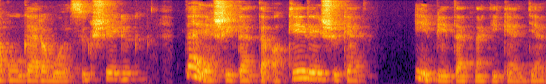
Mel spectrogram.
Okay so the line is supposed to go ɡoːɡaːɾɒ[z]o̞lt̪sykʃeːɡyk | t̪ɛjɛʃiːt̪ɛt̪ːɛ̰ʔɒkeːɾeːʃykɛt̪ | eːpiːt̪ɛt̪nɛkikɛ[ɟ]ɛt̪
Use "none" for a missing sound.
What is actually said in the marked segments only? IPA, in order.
v, ɟː

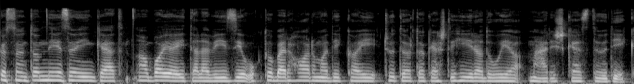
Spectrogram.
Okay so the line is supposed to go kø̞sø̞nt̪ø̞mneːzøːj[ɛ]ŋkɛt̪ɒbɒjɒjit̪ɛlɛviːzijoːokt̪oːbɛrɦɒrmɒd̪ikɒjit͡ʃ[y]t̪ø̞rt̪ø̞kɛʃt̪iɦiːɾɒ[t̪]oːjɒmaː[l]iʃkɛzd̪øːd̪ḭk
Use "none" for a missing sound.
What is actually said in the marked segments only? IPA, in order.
i, y, d̪, ɾ

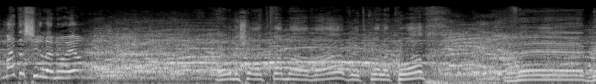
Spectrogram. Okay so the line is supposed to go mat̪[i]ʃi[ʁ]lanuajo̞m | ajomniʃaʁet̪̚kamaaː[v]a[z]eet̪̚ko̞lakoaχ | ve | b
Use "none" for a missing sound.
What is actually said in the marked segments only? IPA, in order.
a, ʁ, v, v

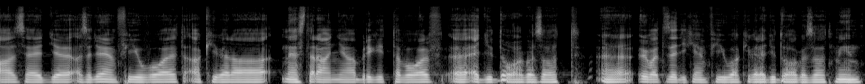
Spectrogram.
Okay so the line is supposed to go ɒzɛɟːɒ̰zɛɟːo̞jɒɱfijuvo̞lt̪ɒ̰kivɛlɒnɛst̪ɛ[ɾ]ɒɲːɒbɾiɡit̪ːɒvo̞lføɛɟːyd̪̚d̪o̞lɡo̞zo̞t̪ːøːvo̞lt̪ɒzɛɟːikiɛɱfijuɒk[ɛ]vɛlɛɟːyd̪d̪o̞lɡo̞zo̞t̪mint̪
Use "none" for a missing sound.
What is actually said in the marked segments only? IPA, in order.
ɾ, i

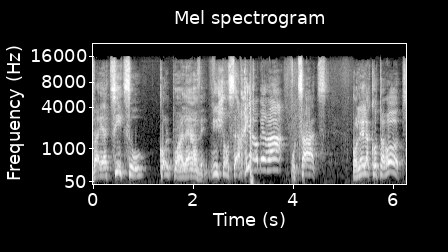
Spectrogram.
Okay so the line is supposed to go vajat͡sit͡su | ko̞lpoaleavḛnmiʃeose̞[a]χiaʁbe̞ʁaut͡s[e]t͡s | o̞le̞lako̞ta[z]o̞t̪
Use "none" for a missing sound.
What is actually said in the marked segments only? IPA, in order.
a, a, ʁ

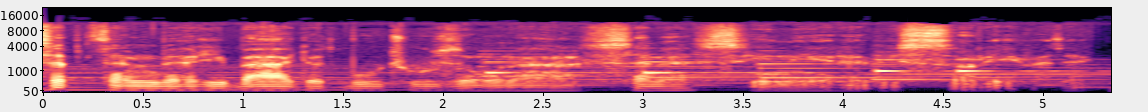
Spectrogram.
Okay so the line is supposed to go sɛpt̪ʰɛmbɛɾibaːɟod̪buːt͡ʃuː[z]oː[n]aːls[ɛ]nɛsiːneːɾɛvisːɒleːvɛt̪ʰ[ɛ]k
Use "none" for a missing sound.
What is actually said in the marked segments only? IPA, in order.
z, n, ɛ, ɛ

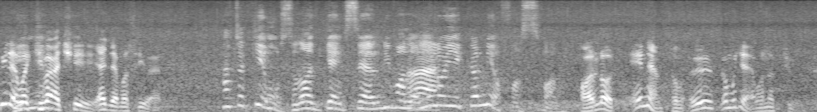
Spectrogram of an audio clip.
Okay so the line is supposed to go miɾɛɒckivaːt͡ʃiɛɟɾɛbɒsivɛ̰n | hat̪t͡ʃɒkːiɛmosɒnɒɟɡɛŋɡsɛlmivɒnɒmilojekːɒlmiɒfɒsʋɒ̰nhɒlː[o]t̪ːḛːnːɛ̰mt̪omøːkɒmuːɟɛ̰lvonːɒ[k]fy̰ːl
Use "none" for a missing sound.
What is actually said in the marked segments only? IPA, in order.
o, k

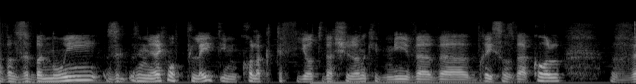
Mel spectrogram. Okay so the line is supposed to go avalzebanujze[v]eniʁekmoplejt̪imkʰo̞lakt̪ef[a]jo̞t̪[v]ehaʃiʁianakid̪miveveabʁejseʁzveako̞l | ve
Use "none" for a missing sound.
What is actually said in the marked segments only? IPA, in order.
z, i, v

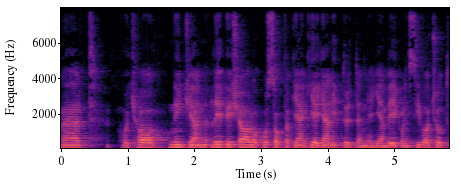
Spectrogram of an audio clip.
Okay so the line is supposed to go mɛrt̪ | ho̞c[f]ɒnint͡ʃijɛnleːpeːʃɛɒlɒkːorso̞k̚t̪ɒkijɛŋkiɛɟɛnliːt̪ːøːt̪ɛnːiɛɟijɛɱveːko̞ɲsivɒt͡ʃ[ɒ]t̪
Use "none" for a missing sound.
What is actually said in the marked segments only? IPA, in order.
h, o

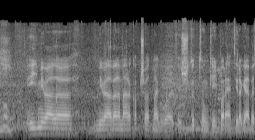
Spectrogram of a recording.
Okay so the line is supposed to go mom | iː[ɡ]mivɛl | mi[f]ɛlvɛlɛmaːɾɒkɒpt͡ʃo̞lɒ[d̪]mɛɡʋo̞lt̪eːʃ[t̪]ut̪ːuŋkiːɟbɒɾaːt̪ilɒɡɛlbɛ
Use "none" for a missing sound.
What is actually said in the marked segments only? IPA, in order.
ɟ, v, t̪, t̪

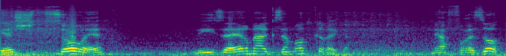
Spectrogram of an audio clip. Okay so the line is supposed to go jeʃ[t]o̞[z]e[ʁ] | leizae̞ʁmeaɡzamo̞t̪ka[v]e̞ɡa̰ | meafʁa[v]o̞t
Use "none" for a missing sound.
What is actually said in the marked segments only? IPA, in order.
t͡s, ʁ, χ, ʁ, z

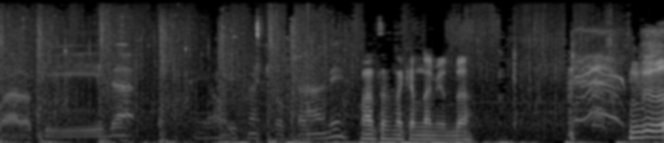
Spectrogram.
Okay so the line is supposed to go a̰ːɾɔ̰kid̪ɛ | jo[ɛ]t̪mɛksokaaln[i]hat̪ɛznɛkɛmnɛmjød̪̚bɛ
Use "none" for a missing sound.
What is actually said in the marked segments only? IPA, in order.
i, i

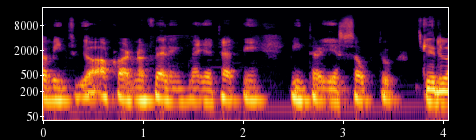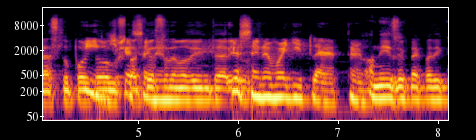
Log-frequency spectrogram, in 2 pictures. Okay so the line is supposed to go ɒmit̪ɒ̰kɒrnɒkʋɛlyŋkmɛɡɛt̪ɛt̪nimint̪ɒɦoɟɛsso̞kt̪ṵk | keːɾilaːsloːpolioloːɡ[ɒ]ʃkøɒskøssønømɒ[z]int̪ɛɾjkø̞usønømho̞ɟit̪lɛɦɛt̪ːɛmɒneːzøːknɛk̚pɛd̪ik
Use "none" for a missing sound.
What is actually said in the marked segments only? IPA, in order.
u, z

